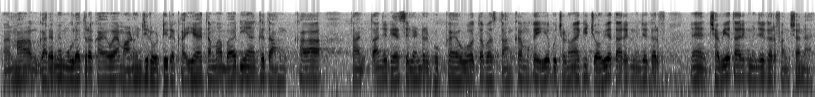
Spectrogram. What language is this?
Sindhi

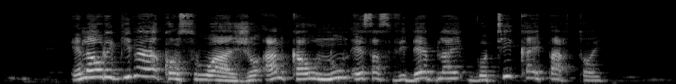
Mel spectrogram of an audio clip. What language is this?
Esperanto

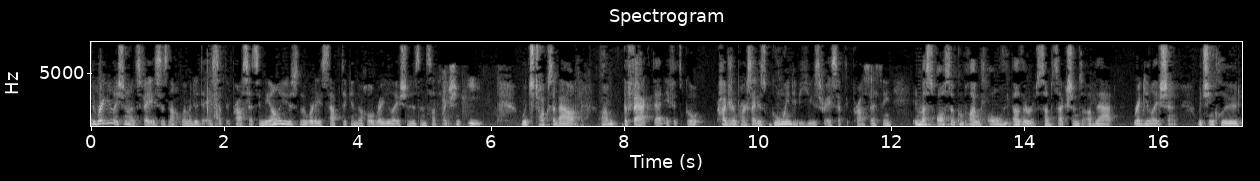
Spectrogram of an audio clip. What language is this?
English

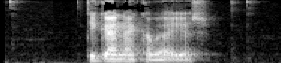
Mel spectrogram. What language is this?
Latvian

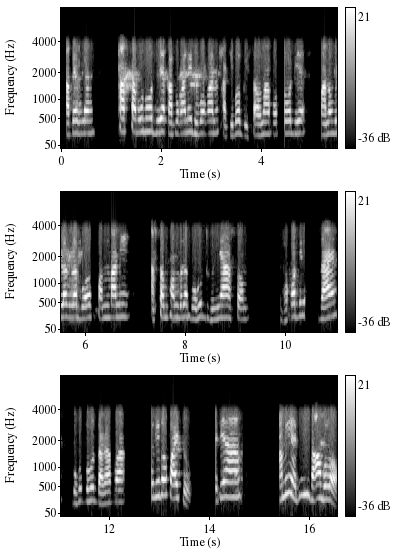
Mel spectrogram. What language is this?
Assamese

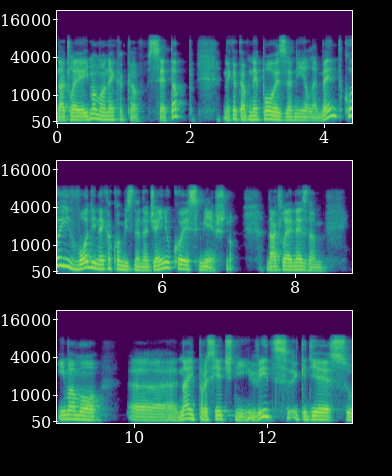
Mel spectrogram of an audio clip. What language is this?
Croatian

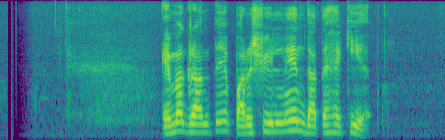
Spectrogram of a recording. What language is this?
Sinhala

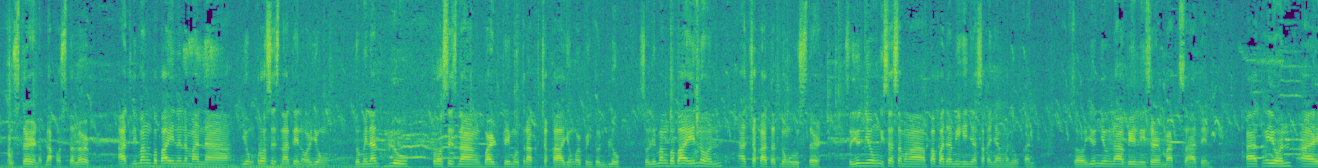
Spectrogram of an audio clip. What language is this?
Filipino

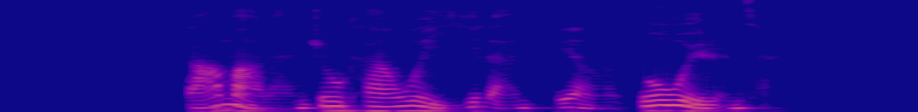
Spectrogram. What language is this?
Chinese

